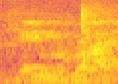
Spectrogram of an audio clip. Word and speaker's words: Kamen Rider: The Kamen Rider, how do you say it again?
